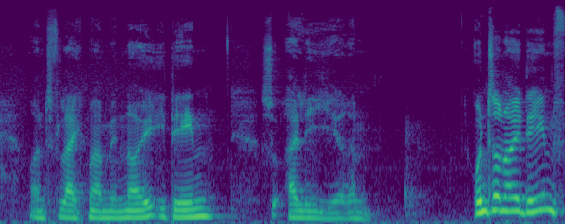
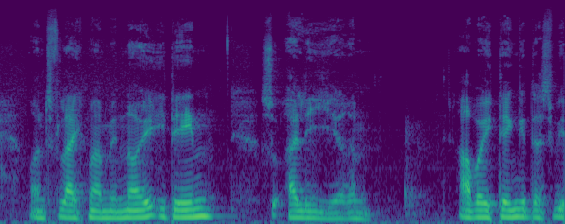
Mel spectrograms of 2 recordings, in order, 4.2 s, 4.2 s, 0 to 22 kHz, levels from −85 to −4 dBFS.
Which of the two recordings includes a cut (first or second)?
second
